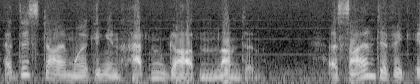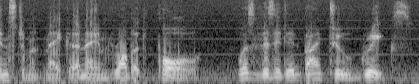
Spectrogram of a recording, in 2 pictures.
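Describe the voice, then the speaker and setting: A man narrating a scripted biography in a formal, measured storytelling manner. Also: deep voice, sing-song, a little hiss or hum, rough recording.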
